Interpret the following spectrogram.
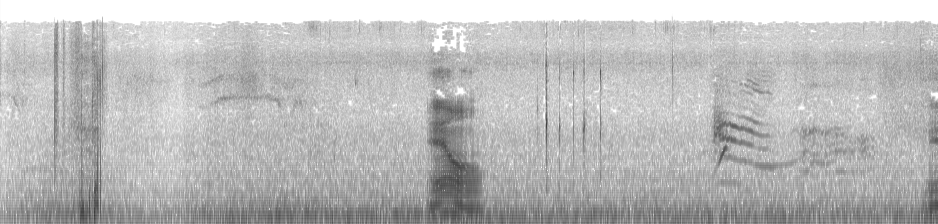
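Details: A friendly stray library cat answering when its name is called, among cats named Jin, Aeong and Jeombagi: a person's voice, sharp taps, then short descending meows repeated several times near the end.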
